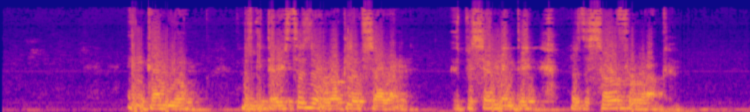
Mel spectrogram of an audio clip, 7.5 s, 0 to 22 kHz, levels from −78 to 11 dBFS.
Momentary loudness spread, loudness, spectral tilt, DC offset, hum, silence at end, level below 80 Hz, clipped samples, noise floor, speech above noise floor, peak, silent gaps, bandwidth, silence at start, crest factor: 16 LU; -7 LUFS; -4 dB/octave; under 0.1%; none; 0 s; -30 dBFS; 0.3%; -37 dBFS; 30 dB; 0 dBFS; none; over 20 kHz; 0.25 s; 10 dB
